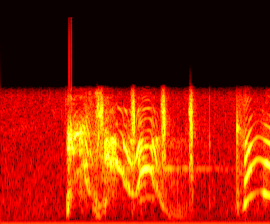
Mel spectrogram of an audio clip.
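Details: Mocha, a skittish female puggle, vocalises nervously, unsettled by the camera, while being coaxed to come closer: a wavering, whining bark-howl with sliding pitch, a short break, then a final rising-falling yelp.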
